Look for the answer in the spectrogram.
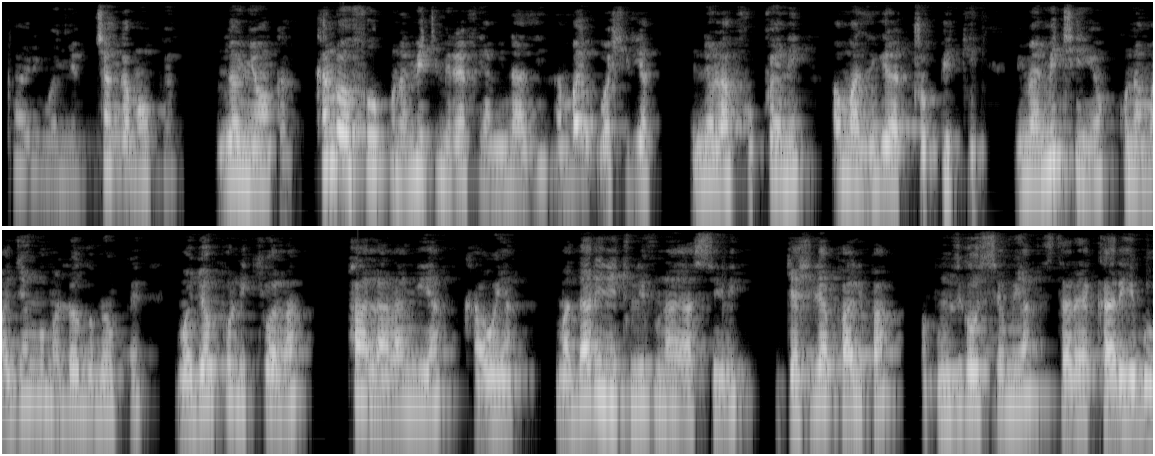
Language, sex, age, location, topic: Swahili, male, 25-35, Mombasa, government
